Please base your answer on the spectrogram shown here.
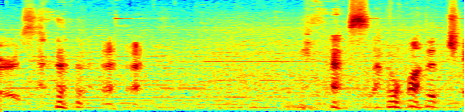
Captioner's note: laughs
